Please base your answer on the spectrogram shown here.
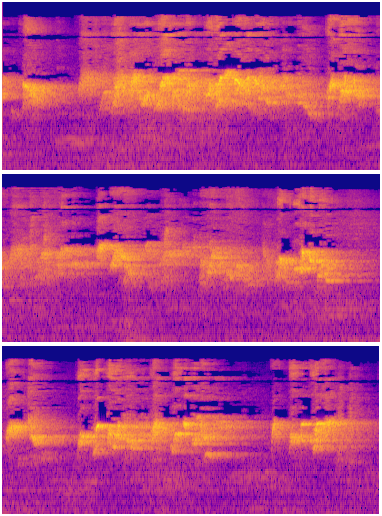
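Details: Red-whiskered bulbul fighting song: about a dozen lively, chattering whistled phrases delivered in quick succession, each rising and falling, warbling and bubbly, with short gaps between bursts.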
